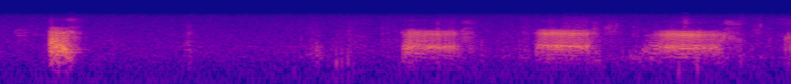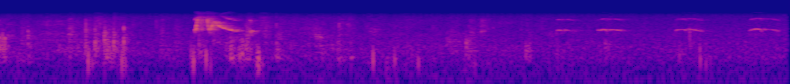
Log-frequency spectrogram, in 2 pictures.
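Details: A ten-year-old pet dog that still acts like a puppy gives a sharp bark, then three gruff, growly barks about a second apart. Faint high squeaks follow near the end.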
